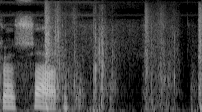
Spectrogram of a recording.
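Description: Leaves rustle and break as a block is mined.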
